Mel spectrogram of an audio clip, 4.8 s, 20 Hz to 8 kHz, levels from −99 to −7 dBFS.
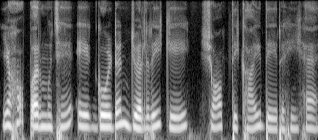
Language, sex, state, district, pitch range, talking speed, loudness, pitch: Hindi, female, Himachal Pradesh, Shimla, 195-230 Hz, 150 wpm, -20 LUFS, 215 Hz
